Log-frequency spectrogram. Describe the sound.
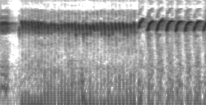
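A caged bird chirps loudly: first a rapid buzzing trill, then a quick run of sharp rising chirps in an even rhythm, with no voices.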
